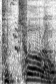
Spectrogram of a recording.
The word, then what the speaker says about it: 붙여: 그래서 우리가 발음할 때는 어떻게 발음해요? 붙여라고 발음하죠. 티하고 이가 만나서 붙여라고 발음하잖아요. 근데 우리는 처를 붙여 이렇게 발음한다라고 우리가 규정에 나와 있잖아요. 그죠? 처를 여를 어로 발음한다라고 규정이 나와 있으니까 우리는 그 붙여라고 발음할 뿐이죠.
